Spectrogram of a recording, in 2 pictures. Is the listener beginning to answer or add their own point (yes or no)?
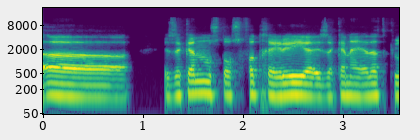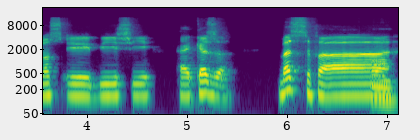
no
